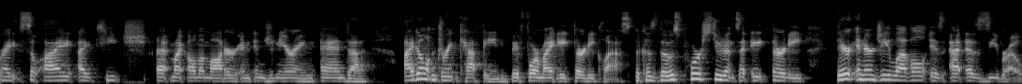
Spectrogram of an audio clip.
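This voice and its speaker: Against a quiet background, a woman speaks loudly and fairly quickly at a fairly low pitch, her tone bright, sharp and animated and her intonation lively. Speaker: engineering leadership coach. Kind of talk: podcast interview.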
